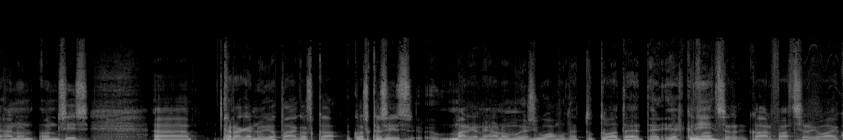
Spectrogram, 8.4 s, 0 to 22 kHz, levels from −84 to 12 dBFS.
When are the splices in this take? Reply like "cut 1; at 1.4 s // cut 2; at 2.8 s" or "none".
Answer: none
